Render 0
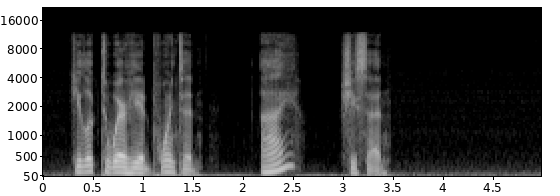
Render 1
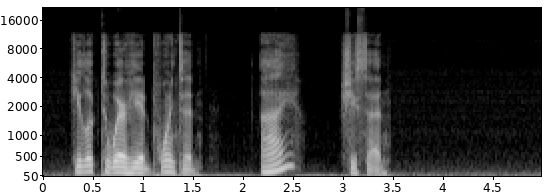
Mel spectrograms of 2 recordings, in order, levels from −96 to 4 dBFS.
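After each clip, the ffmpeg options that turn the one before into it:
-af "deesser=0.55,volume=3.5dB"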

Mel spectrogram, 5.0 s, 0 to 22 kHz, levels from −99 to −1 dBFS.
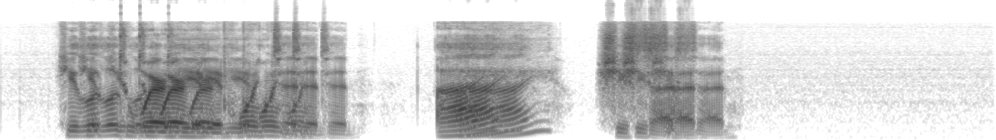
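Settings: -filter_complex "[0:a]highpass=1.1k,asplit=2[a][b];[b]aecho=0:1:96.21|239.1:0.891|0.501[c];[a][c]amix=inputs=2:normalize=0"

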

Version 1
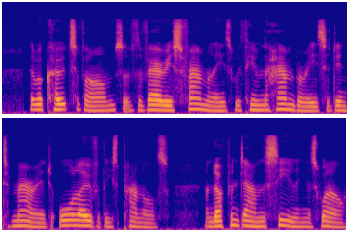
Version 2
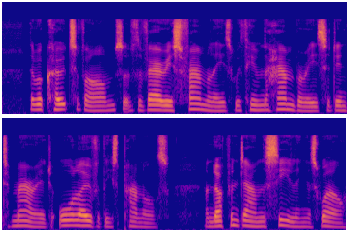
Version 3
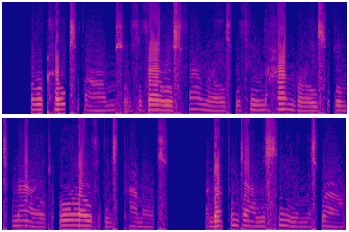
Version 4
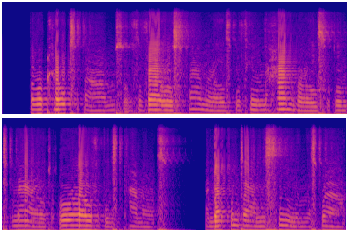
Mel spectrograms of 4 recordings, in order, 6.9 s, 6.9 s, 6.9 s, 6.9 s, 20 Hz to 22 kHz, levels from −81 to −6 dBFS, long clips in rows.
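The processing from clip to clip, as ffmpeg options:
-af "aemphasis=mode=production:type=riaa,volume=-6dB"
-filter_complex "[0:a]acrossover=split=360[a][b];[b]acompressor=threshold=-33dB:ratio=4[c];[a][c]amix=inputs=2:normalize=0,acrusher=bits=5:dc=4:mix=0:aa=0.000001"
-af "aecho=1:1:61|122|183|244|305:0.251|0.123|0.0603|0.0296|0.0145,volume=6.5dB" -ar 32000 -c:a libvorbis -b:a 128k

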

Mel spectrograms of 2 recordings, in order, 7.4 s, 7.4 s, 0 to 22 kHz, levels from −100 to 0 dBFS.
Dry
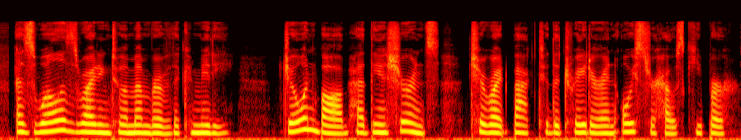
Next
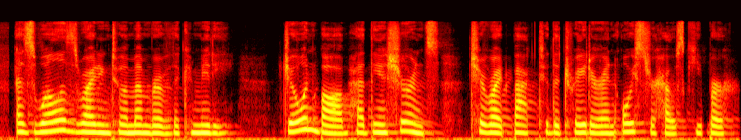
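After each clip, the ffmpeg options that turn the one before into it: -filter_complex "[0:a]asplit=2[a][b];[b]adelay=106,lowpass=f=1.5k:p=1,volume=-21.5dB,asplit=2[c][d];[d]adelay=106,lowpass=f=1.5k:p=1,volume=0.29[e];[a][c][e]amix=inputs=3:normalize=0,volume=6.5dB"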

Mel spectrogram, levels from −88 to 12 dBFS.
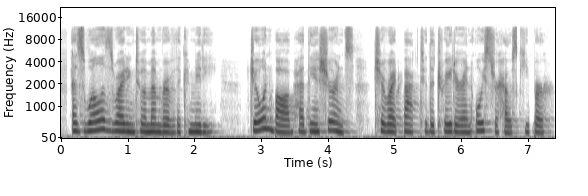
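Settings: -af anull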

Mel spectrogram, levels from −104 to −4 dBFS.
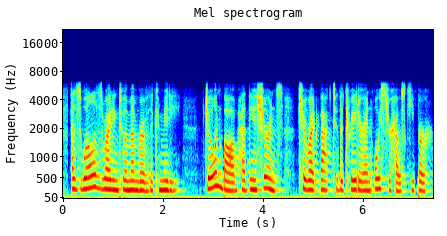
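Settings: -af "aresample=11025,aresample=44100,volume=3.5dB"

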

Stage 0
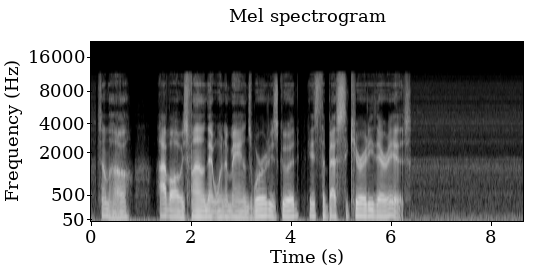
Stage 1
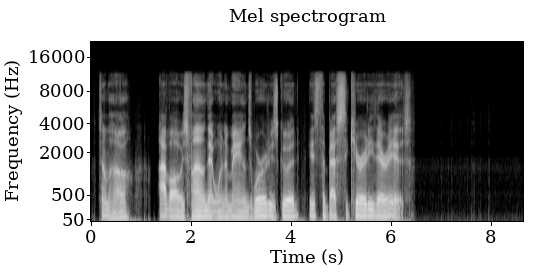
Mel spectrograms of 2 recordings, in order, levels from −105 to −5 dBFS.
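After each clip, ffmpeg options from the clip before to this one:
-af "agate=range=-29dB:threshold=-53dB:ratio=16:detection=peak,volume=4.5dB"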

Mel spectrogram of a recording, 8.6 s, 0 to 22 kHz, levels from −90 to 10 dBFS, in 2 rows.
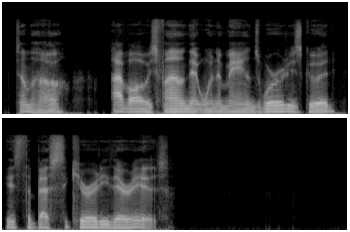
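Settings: -af "adynamicequalizer=threshold=0.00562:dfrequency=5800:dqfactor=0.75:tfrequency=5800:tqfactor=0.75:attack=5:release=100:ratio=0.375:range=2.5:mode=cutabove:tftype=bell"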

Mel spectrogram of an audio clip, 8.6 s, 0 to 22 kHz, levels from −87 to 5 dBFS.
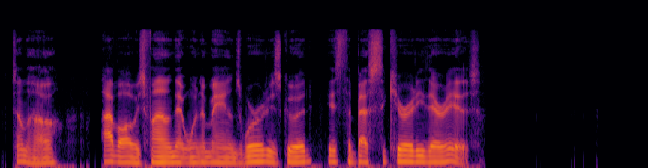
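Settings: -af "acrusher=bits=10:mix=0:aa=0.000001,volume=-1.5dB"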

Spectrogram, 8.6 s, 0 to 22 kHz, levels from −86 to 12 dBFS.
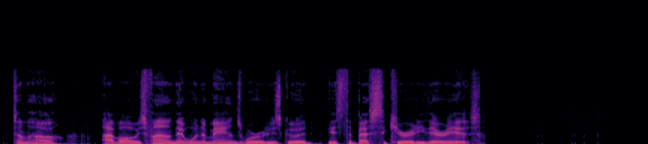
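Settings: -af "acompressor=threshold=-45dB:ratio=1.5"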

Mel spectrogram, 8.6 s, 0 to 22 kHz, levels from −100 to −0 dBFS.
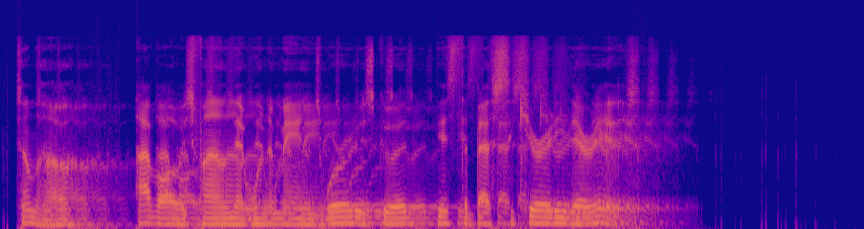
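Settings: -af "aecho=1:1:197|394|591|788:0.316|0.12|0.0457|0.0174,volume=-2.5dB"

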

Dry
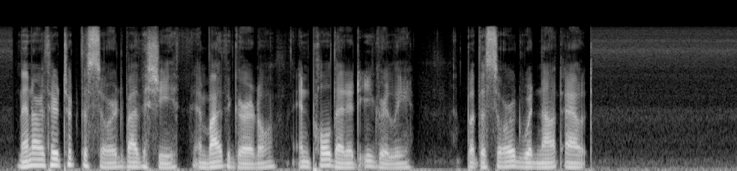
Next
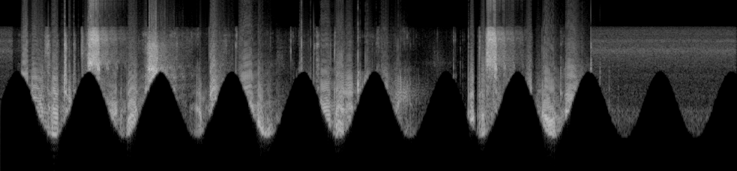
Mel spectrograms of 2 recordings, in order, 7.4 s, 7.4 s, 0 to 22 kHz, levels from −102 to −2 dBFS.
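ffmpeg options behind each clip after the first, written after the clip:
-filter_complex "[0:a]asoftclip=type=hard:threshold=-21dB,asplit=5[a][b][c][d][e];[b]adelay=91,afreqshift=76,volume=-16dB[f];[c]adelay=182,afreqshift=152,volume=-24dB[g];[d]adelay=273,afreqshift=228,volume=-31.9dB[h];[e]adelay=364,afreqshift=304,volume=-39.9dB[i];[a][f][g][h][i]amix=inputs=5:normalize=0,afftfilt=real='re*gte(b*sr/1024,840*pow(4000/840,0.5+0.5*sin(2*PI*1.4*pts/sr)))':imag='im*gte(b*sr/1024,840*pow(4000/840,0.5+0.5*sin(2*PI*1.4*pts/sr)))':win_size=1024:overlap=0.75,volume=5.5dB"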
